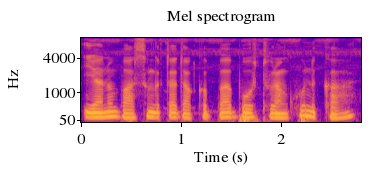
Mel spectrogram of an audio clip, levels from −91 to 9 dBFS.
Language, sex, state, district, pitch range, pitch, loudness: Garo, male, Meghalaya, South Garo Hills, 105-125 Hz, 115 Hz, -14 LUFS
